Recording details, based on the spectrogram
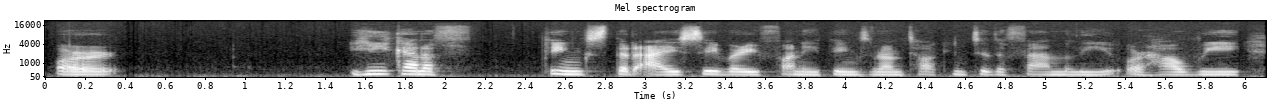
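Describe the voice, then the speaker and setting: Gravelly young woman, reflective guest. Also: mid-range voice, flat delivery, brisk, dry recording. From India. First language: Gujarati. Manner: reflective, thinks aloud with soft laughs. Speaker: podcast guest, company CEO. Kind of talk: casual interview conversation.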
